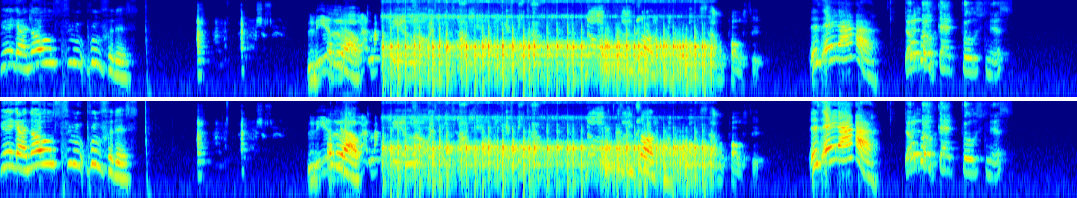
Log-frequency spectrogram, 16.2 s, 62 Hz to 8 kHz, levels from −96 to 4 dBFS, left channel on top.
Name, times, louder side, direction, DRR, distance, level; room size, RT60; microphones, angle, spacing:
voice 1, 0.0-1.9 4.9-5.4 9.1-10.1 12.1-13.2, right 7 dB, 85° right, 0.4 m, -28 dB
voice 2, 4.6-6.6 6.9-7.4 8.8-11.4 13.6-14.0, left 1 dB, 65° left, 1.4 m, -39 dB
sound 1, 5.7-10.7, left 3 dB, 30° left, 0.8 m, -29 dB
voice 3, 6.2-8.3 13.6-15.1, right 1 dB, ahead, 0.6 m, -42 dB
6.5 x 3.4 x 5.0 m
head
